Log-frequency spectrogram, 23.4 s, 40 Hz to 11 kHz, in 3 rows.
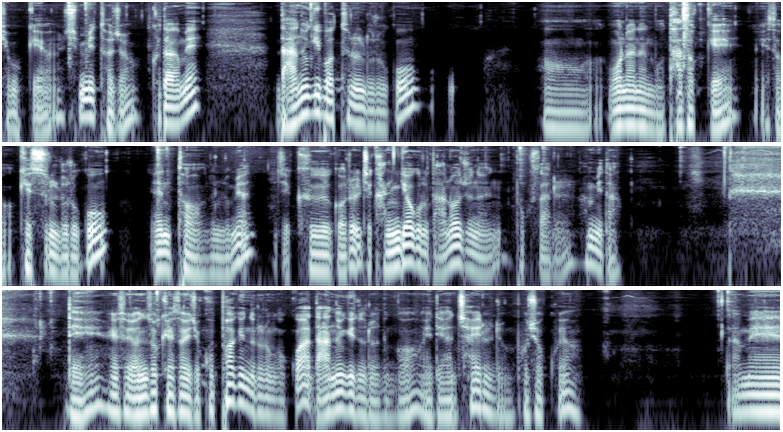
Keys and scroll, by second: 0.6 Return, 6.7 5, 9.3 Return, 12.8 space, 15.9 Delete.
